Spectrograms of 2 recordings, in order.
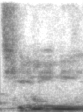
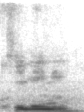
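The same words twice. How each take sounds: First: The name starts with a ch sound. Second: The name starts with a k sound. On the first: The speaker calls it wrong. "the cha came from because I did pronounce Chiellini" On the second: The speaker calls it right. "instead of Chiellini"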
